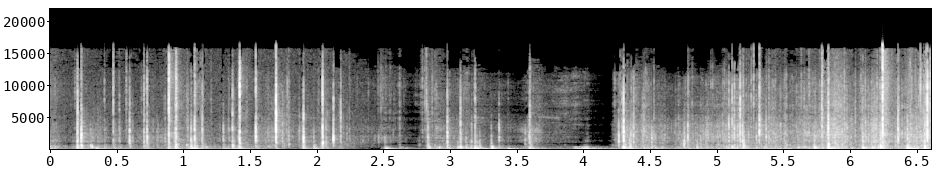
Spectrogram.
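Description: A clear plastic muesli bag full of granola has its corner film rubbed between the thumb and fingers, giving dense, bright crinkling and crackling in quick bursts. The crackles briefly thin out about a third of the way in and again just past the middle before picking back up, with the rustling staying soft and close.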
